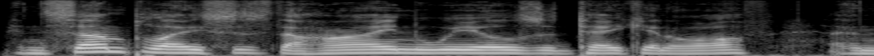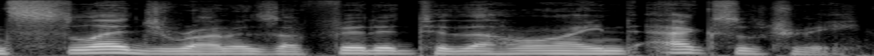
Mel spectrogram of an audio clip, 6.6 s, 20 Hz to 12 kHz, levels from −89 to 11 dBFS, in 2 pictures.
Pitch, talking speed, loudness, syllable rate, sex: 135 Hz, 165 wpm, -19 LUFS, 4.3 syllables/s, male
